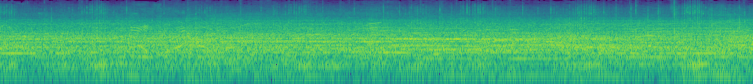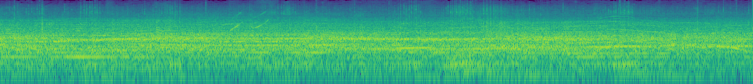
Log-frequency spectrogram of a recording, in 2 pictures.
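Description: A marching band plays brass music nearby.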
